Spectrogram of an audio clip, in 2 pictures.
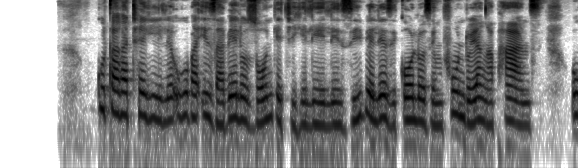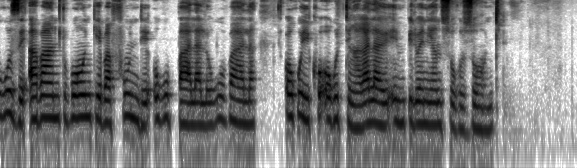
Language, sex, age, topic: North Ndebele, female, 36-49, education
